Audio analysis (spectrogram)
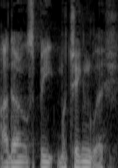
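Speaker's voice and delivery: normal talking voice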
